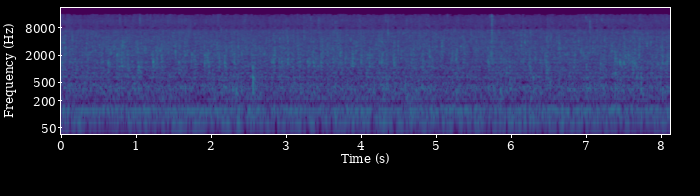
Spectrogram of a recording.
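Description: Chicken karaage deep-frying in a pan of hot oil: a steady sizzle full of small crackles and pops, with one sharper tick about two and a half seconds in.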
